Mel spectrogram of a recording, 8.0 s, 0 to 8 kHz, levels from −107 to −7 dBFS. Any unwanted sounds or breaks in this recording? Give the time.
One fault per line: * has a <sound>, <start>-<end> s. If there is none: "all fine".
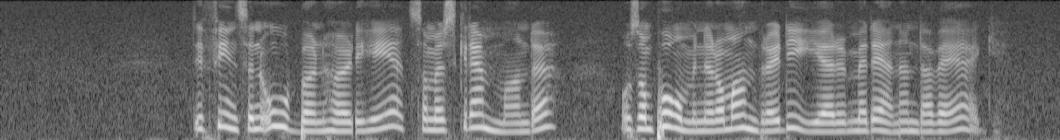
* has a dropout, 2.6-2.7 s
